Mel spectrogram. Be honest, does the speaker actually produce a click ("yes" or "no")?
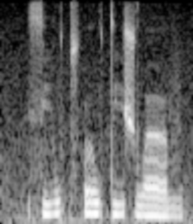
no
